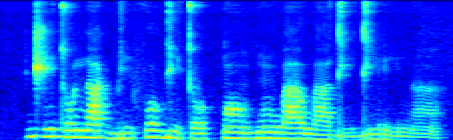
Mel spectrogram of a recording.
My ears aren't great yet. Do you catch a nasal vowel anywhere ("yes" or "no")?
yes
